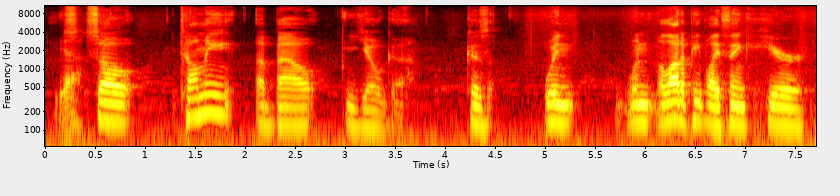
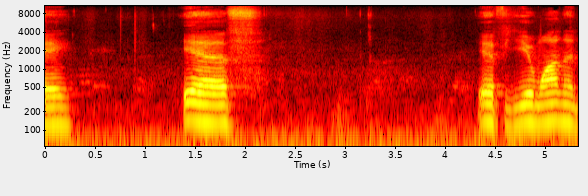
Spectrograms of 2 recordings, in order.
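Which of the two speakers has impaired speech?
The second: cerebral palsy; tone and spasticity, wheelchair most of life; breathing work to loosen tight body.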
